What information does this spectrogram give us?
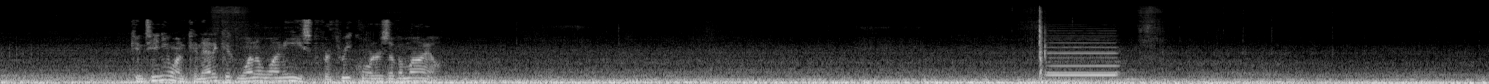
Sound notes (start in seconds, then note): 6.2 honks horn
